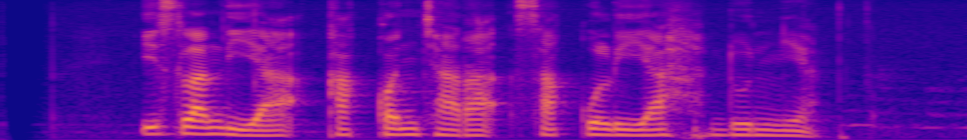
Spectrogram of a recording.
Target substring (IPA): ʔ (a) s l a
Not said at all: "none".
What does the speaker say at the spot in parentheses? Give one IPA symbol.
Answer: i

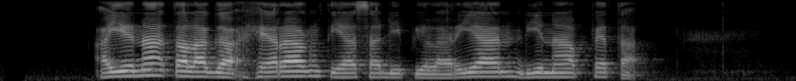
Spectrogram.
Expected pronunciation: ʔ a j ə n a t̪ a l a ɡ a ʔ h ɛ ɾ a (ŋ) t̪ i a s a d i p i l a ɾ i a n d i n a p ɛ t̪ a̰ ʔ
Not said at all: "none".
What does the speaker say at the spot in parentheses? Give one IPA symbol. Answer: ŋ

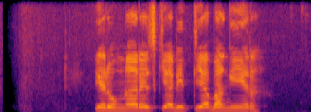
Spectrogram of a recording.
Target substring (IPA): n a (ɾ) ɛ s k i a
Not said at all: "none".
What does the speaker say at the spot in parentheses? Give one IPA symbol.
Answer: ɾ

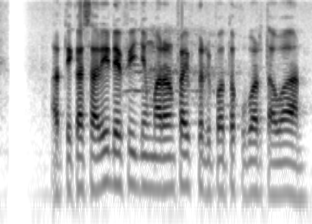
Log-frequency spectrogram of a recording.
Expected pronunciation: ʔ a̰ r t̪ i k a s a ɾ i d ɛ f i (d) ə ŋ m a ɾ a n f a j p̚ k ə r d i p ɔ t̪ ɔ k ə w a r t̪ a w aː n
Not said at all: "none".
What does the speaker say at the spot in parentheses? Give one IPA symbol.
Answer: d͡ʒ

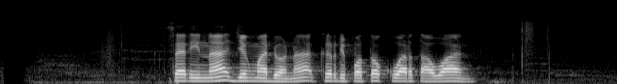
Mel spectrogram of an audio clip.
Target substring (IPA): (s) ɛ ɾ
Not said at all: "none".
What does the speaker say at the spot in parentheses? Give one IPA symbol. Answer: s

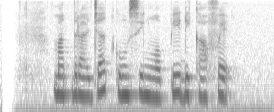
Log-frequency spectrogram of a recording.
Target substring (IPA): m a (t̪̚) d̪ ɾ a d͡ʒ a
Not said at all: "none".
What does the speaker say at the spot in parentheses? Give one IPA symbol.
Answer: t̪̚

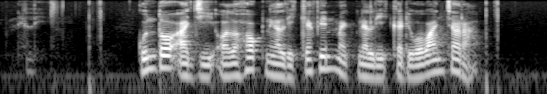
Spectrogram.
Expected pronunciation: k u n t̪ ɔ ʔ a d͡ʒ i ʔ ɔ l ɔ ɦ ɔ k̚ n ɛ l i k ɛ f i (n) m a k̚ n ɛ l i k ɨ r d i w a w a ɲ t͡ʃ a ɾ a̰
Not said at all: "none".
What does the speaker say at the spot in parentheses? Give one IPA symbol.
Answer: n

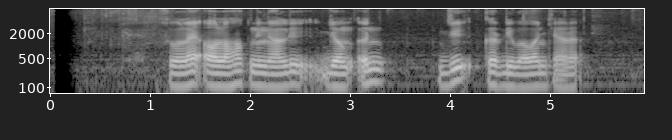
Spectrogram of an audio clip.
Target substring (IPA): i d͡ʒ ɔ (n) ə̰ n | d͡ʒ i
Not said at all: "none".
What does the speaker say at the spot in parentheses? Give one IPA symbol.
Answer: ŋ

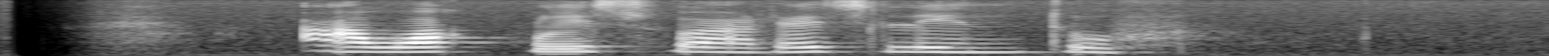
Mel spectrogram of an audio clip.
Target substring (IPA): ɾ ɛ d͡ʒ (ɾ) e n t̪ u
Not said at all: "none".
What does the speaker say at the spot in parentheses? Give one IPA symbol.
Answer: l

